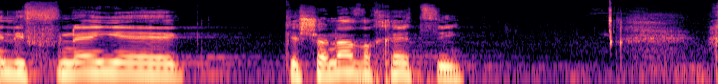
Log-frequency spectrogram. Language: Hebrew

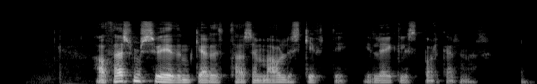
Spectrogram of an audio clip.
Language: Icelandic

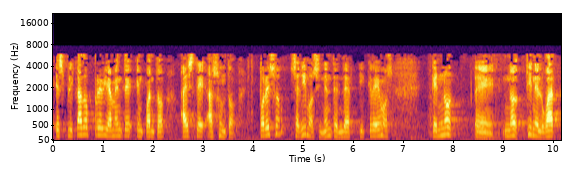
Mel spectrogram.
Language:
Spanish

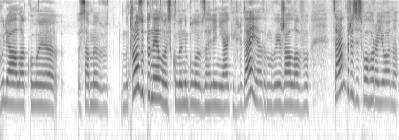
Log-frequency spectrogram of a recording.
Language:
Ukrainian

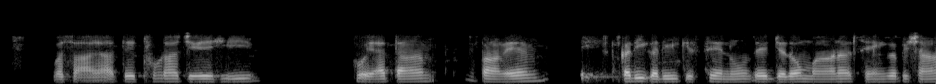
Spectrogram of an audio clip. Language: Punjabi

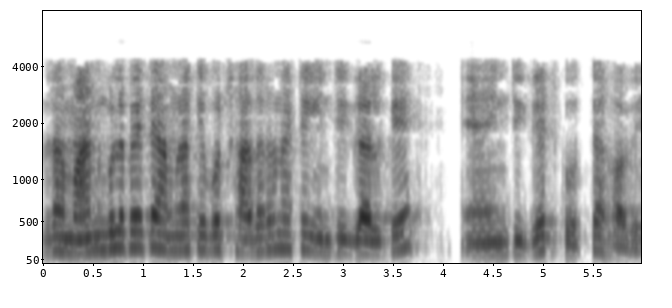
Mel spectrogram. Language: Bangla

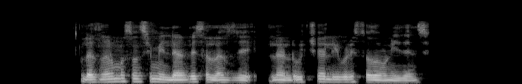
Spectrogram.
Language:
Spanish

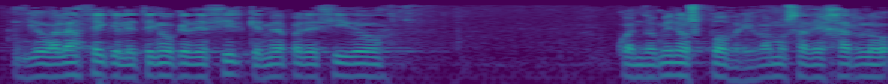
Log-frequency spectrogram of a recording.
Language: Spanish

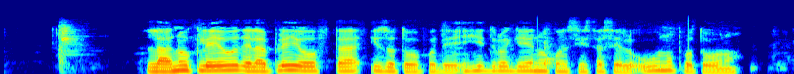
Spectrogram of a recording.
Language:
Esperanto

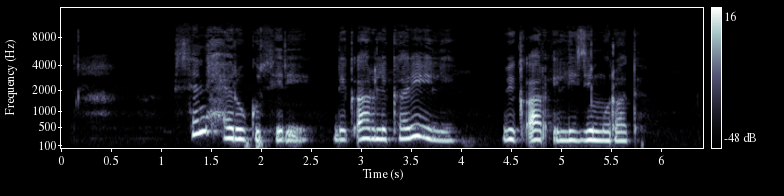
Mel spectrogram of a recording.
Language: Dargwa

